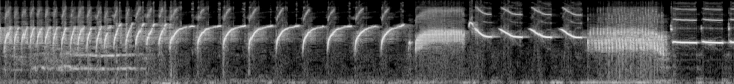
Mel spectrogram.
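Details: Canary training song with long trills: a fast trill opens, then rising-then-falling slurred notes repeat about three times a second, broken by two harsh buzzy bursts and very high downslurred whistles.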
